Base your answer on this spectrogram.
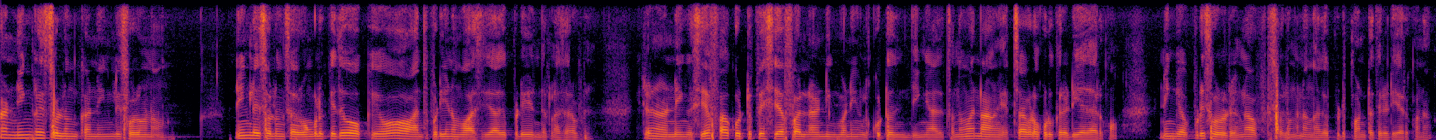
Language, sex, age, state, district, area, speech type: Tamil, male, 18-30, Tamil Nadu, Namakkal, urban, spontaneous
